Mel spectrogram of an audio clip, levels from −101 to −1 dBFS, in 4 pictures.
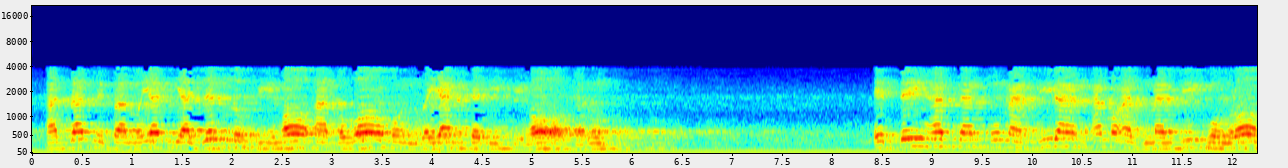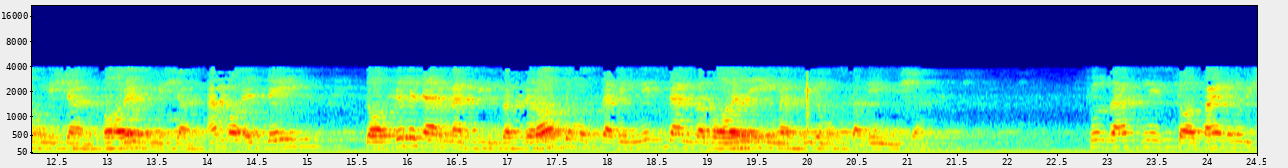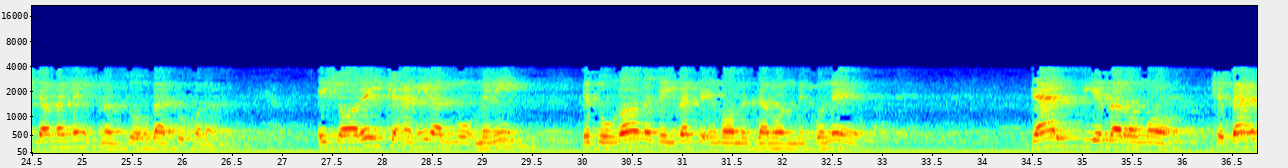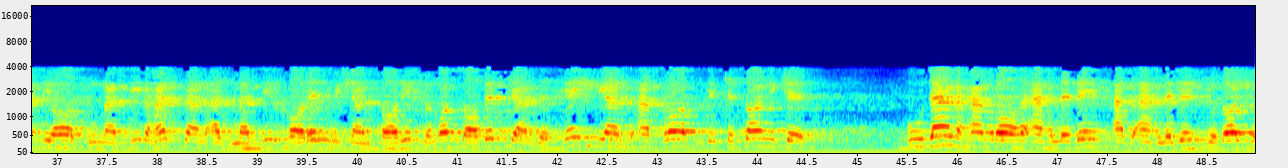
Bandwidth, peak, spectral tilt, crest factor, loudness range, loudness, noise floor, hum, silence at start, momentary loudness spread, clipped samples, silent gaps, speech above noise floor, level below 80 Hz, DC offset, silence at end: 4 kHz; -6 dBFS; -10 dB/octave; 20 dB; 6 LU; -24 LUFS; -48 dBFS; none; 0 s; 13 LU; under 0.1%; none; 24 dB; -62 dBFS; 0.6%; 0 s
